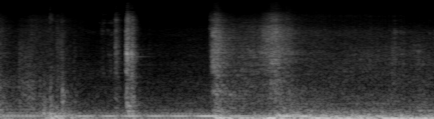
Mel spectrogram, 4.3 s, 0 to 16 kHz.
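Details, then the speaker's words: 1970 Chevy K10 barn find, crate 350 V8 with automatic, unstarted for 21 years; cranks, fires and rumbles unevenly, then sags as the carb runs dry, fuel starvation, needs fuel poured in. "it wants to run. Still not enough in there."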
